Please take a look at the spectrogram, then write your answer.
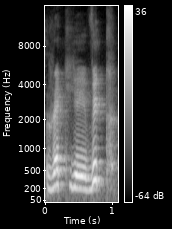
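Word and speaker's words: Reykjavík: एंड the capital is रेक विक देखो रेक ये विक इसको इस तरह से प्रोनाउंस किया जाता है आता है सो आइसलैंड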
